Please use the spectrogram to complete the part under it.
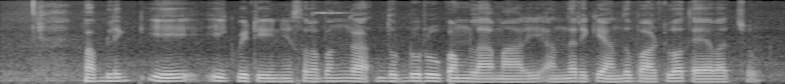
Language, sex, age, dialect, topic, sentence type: Telugu, male, 25-30, Southern, banking, statement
